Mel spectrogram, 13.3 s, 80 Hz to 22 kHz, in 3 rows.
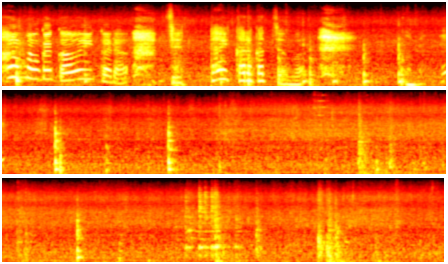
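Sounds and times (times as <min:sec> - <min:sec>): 
food sizzling in a frying pan as it is flipped: 0:00.0 - 0:13.2
speech: 0:00.6 - 0:03.7
clicks and taps from the pan and utensil: 0:02.9 - 0:04.2, 0:04.8 - 0:06.8, 0:07.4 - 0:13.0.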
